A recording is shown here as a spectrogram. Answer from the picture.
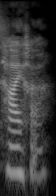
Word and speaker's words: Haigha: His name is Haigha." He pronounced it so as to rhyme with the mayor.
